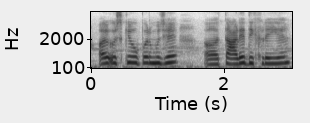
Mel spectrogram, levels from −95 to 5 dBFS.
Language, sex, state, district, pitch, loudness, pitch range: Hindi, female, Bihar, Patna, 275 Hz, -15 LUFS, 260-290 Hz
